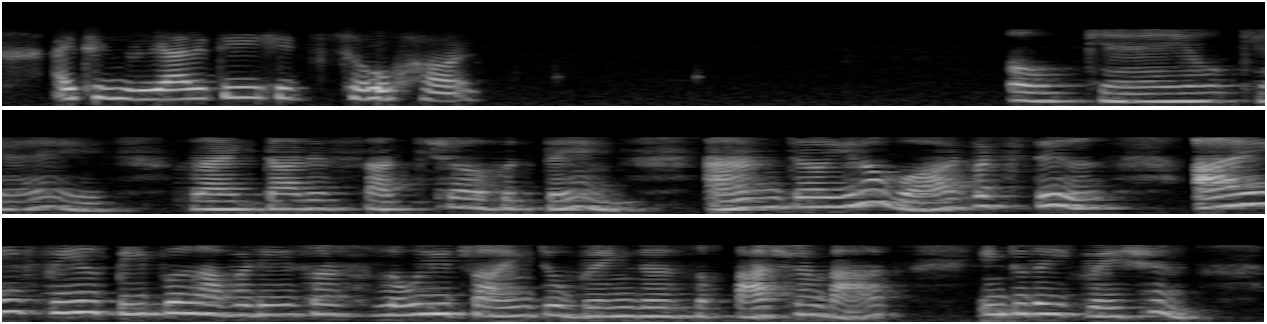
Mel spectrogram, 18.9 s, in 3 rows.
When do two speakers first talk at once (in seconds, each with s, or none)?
none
